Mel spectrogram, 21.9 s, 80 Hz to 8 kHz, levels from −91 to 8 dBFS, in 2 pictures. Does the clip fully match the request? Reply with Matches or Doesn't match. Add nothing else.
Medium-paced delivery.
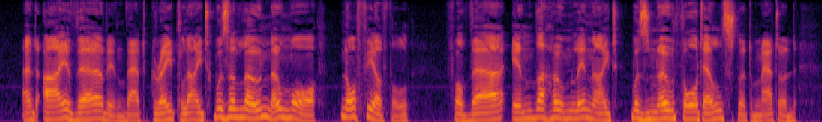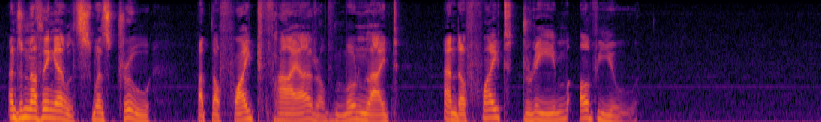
Doesn't match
